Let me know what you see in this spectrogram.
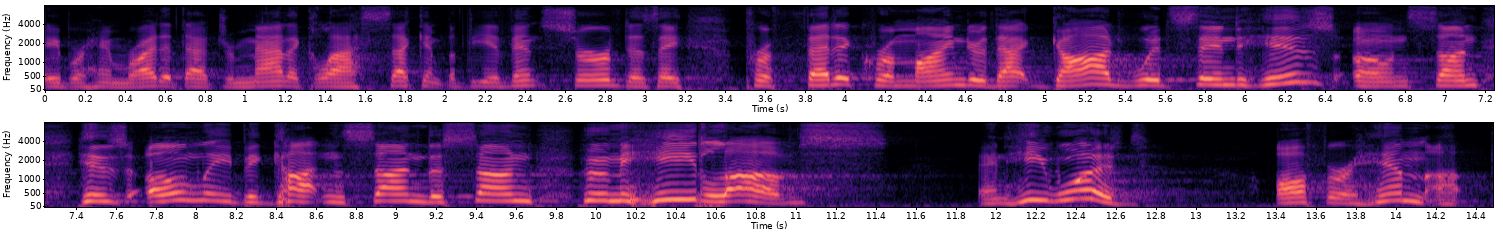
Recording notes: Sunday Morning Sermon Audio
